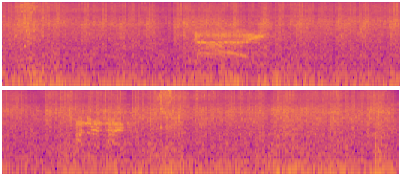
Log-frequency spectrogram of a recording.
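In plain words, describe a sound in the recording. Guns fire in rapid, rattling bursts.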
